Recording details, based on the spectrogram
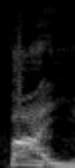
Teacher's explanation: Uma vogal, o A, e uma semivogal, o I. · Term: Ditongo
